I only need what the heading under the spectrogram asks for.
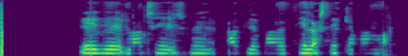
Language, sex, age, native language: Icelandic, female, 13, Icelandic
